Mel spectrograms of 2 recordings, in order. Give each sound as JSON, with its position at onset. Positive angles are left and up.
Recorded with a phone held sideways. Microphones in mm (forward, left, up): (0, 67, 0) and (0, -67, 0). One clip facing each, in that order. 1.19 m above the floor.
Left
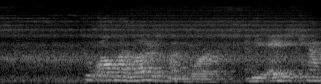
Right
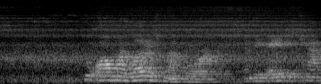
{"t": 0.8, "sound": "a woman speaking", "side_deg": -40, "distance_m": 0.6}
